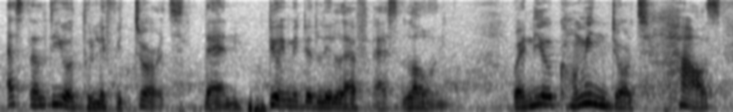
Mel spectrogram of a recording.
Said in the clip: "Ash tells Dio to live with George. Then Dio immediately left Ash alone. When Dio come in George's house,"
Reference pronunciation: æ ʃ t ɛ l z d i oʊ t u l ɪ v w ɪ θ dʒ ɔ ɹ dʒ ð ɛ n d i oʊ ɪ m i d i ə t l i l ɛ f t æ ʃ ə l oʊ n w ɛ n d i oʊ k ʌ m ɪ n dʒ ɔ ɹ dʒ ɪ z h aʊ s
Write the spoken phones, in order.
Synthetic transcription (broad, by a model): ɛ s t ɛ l d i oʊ t u l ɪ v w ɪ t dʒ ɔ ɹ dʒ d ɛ n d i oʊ ɪ m i d i ə t l i l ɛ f ɛ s l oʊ n w ɛ n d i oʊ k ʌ m ɪ n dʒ ɔ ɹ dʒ h aʊ s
